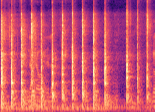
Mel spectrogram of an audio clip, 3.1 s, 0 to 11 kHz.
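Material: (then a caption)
Wood. Knuckles rap the wooden frame of a fishing boat for sale in a steady run of 15 sharp, dry knocks, each with a short, hollow mid-pitched tone around 790 Hz that dies away almost at once, with a brief pause before the last few. The short, solid knocks show the frame is hard because its wood has dried out.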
